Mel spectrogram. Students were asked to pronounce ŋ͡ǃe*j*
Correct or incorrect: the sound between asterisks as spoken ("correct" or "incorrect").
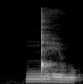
incorrect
